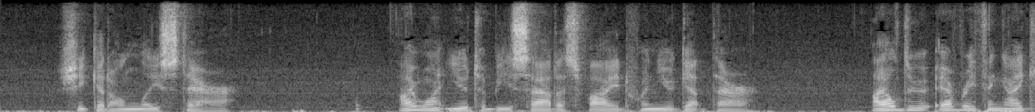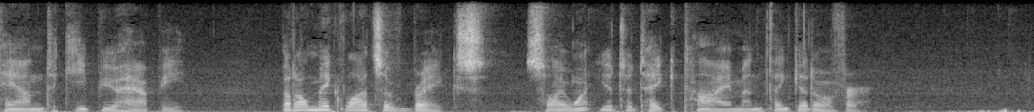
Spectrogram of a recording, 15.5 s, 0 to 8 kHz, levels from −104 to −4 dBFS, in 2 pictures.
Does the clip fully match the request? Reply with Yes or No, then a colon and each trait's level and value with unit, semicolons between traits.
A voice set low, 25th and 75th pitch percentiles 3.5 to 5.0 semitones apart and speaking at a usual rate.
No: low, 110 Hz; wide, 5.4 semitones; average, 155 wpm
